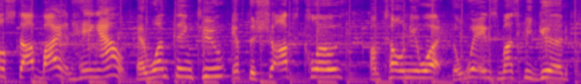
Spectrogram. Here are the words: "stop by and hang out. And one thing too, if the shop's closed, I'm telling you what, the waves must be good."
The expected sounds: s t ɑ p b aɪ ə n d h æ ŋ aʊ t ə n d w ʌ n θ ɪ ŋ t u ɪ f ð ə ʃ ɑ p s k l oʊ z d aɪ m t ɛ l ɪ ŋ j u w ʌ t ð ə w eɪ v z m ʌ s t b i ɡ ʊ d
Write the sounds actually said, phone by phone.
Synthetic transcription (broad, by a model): s t ɑ p b aɪ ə n h æ ŋ aʊ t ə n w ʌ n θ ɪ ŋ t u ɪ f ð ə ʃ ɑ p s k l oʊ z d aɪ m t ɛ l ɪ ŋ j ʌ w ʌ t ð ə w eɪ v z m ʌ s t b i ɡ ʊ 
